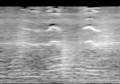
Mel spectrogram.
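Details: A young, tame black-capped lory that is learning to talk gives a quick, slightly hoarse run of human-like syllables with rising and falling pitch over a steady background hum.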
